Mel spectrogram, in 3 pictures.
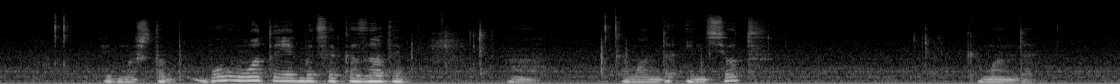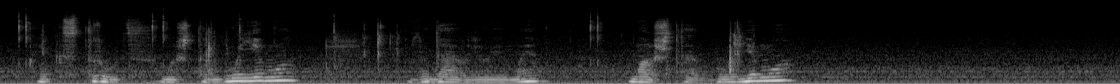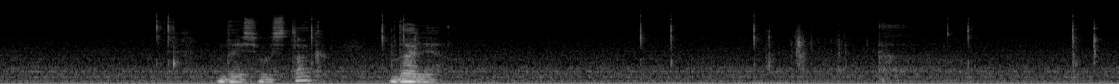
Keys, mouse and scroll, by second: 13.6-15.0 shift+middle drag, 15.0 e, 25.0-25.5 scroll down 1, 25.6-30.5 middle drag, 30.5 ctrl+z, 32.2-33.5 middle drag.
